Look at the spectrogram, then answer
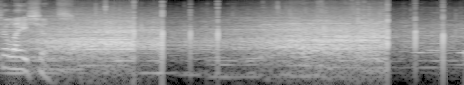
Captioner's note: applause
